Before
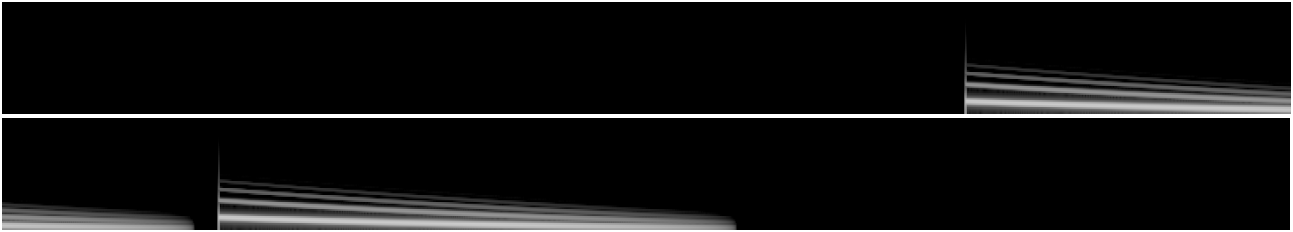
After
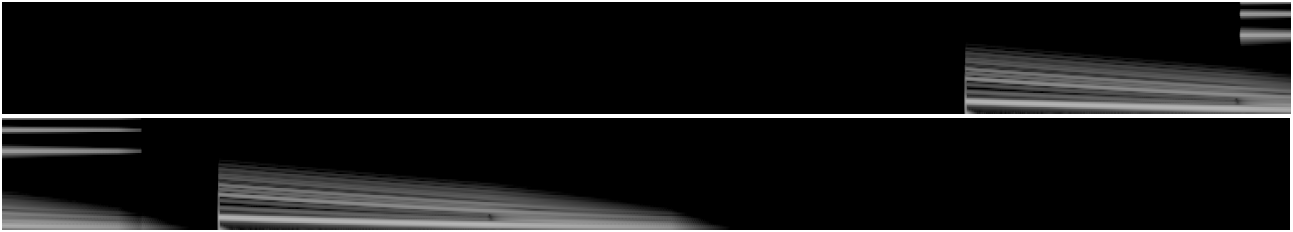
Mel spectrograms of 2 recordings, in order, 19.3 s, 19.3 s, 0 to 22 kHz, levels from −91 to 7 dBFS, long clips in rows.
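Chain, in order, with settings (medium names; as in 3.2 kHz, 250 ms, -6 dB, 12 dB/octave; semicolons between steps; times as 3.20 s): resampled via 32 kHz; Chebyshev shaper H 3 -16 dB, 4 -12 dB, 5 -21 dB, 7 -24 dB, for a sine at -17.5 dBFS; 9.29–10.71 s: careless resampling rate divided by 6×, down none, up zero stuff; endings held to a fixed fall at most 120 dB/s; trim -8 dB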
